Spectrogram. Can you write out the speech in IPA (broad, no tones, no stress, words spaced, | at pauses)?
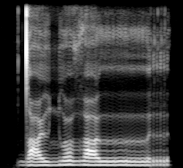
dˤøːʎu ðˤɯːr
